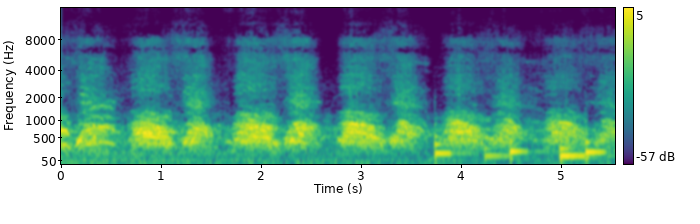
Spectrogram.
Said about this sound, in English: And all of a sudden... And again, the crowd was just cheering and cheering.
